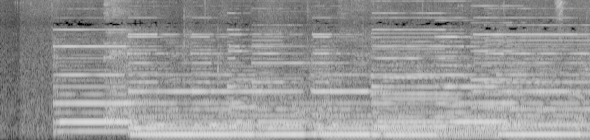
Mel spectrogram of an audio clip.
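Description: Organ music starts suddenly about half a second in: loud held chords that change every second or so.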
